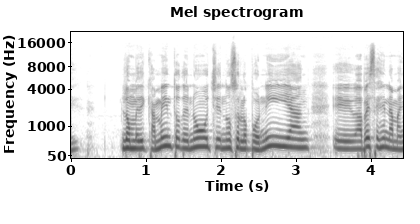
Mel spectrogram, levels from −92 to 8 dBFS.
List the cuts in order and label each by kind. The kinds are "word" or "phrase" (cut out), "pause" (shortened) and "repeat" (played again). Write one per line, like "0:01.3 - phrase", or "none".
none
